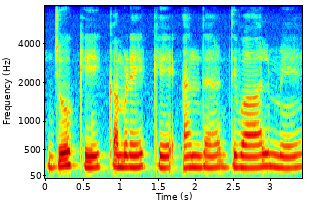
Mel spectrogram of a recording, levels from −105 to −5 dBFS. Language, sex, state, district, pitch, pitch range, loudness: Hindi, female, Himachal Pradesh, Shimla, 200 Hz, 195-210 Hz, -15 LUFS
